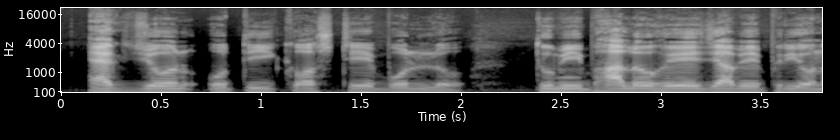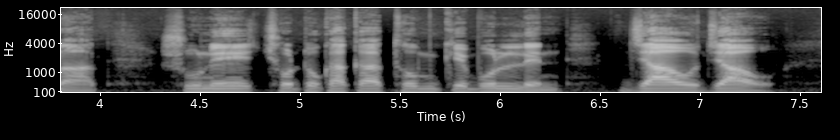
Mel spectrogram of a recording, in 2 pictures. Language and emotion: Bengali, neutral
